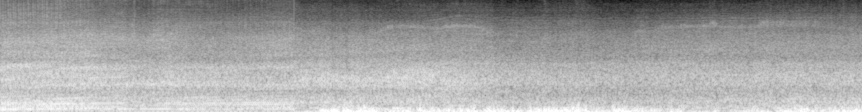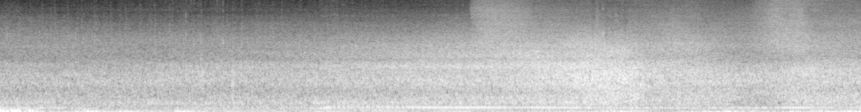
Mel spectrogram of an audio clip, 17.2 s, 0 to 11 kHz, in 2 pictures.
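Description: A motorcycle engine pulling away, then a classic Ford Mustang convertible's V8 driving past with a deep low rumble, loudest from about three to nine seconds in. Later, a steady low hum of other street traffic with a brief hiss near the end.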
